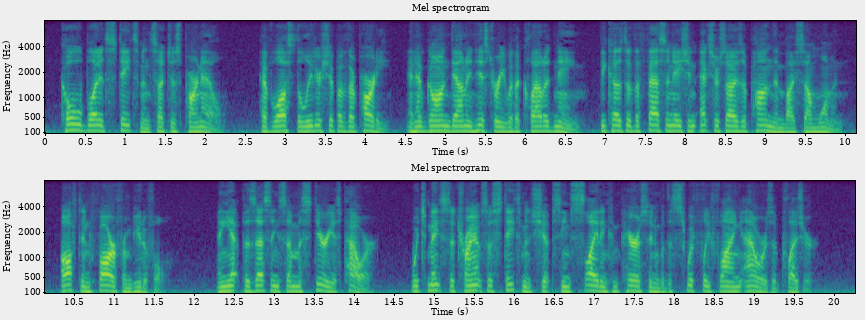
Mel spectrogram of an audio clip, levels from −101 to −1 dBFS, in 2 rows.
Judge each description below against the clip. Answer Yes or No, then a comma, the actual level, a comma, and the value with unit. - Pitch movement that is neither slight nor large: Yes, average, 3.0 semitones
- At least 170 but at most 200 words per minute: Yes, average, 180 wpm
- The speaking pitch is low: Yes, low, 130 Hz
